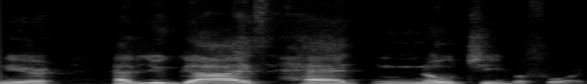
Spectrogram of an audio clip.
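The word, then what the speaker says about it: gnocchi: Have you guys had Nochi before? That G is silent, if I'm not mistaken.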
